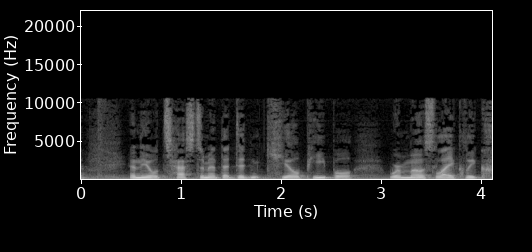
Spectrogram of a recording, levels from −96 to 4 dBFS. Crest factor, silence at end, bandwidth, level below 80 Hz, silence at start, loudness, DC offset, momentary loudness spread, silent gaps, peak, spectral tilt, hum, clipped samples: 16 dB; 0 s; 11 kHz; -56 dBFS; 0 s; -27 LUFS; 0.8%; 7 LU; none; -12 dBFS; -6.5 dB/octave; none; under 0.1%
